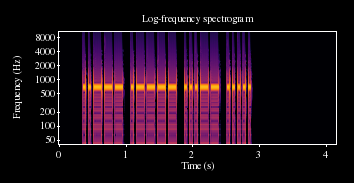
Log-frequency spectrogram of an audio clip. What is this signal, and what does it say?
Morse code, heard as a keyed tone, about 30 wpm, 700 Hz. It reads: 2135
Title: Numbers - 4-Digit 30wpm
